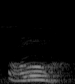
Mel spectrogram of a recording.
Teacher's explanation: it's not a full syllable, it's a half syllable. So it's like just an after breath, and it's almost like you have to hold your breath. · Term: Visarga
